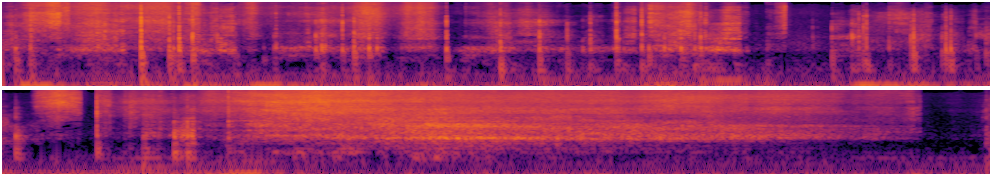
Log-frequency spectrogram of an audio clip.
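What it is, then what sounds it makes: Cardboard box. Long nails tap rapidly on the top and sides of a large, flat, printed cardboard iPad Pro box that is closed and hollow, producing short, dry, papery clicks over a low steady hum. About two-thirds of the way through, the tapping gives way to a steady, bright, hissing scratch of the nails dragging across the cardboard.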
